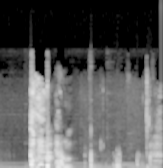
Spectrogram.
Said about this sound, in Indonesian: aduh mau batuk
